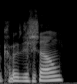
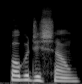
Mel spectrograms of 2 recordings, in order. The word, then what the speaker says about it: Fogo de Chão: Yeah, Fogo de Chão. – Can you pronounce it better for me? – Fogo de Chão.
